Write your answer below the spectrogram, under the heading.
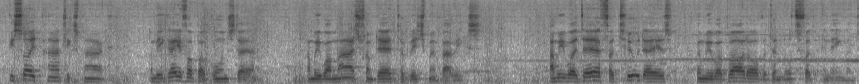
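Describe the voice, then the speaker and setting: An actor playing an Irish freedom fighter veteran, giving matter-of-fact first-person testimony in an Irish accent for a radio play. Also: male voice, medium pitch, natural voice. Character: plain-spoken Irish volunteer veteran recounting his fighting days.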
